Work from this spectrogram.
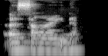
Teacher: it's a schwa sound with a long eye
